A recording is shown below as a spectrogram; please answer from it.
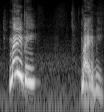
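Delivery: very high-pitched cartoon mouse voice. Playing a scene with a partner, performed in a Mickey Mouse voice. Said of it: "I will be Ilya as Mickey Mouse".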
